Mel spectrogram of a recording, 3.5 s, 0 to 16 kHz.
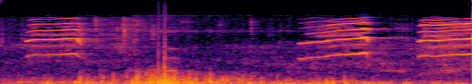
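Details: Female bald eagle on a Minnesota nest, 3 May 2013, calling her mate to relieve her from nest duty: short series of high, harmonic, chittering notes near the start and again toward the end, over heavy low rumbling and thumping noise.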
